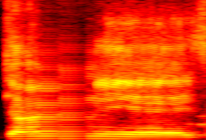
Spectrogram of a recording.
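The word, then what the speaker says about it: Dunye: If you're interested in that whole subject, you should see Cheryl Dunier's, I don't know how she pronounced her name.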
